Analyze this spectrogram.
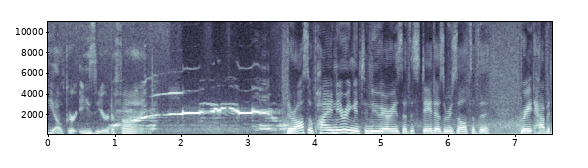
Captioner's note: nats squeal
